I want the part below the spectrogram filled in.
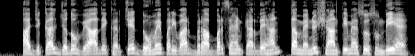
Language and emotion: Punjabi, happy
